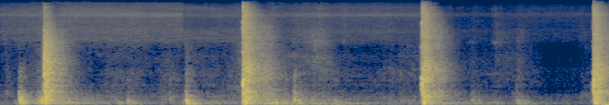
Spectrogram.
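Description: Soft-faced mallet striking a pneumatic hardwood flooring nailer, each blow firing a nail through the edge of a solid oak board. Three loud blows a few seconds apart, with lighter knocks between.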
